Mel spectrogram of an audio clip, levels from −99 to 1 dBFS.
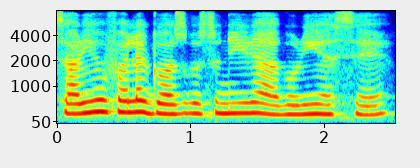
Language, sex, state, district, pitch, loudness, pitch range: Assamese, female, Assam, Kamrup Metropolitan, 265 Hz, -13 LUFS, 250-280 Hz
